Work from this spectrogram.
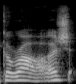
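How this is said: The word is said in an American accent. "in America, they say garage"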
